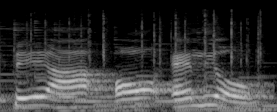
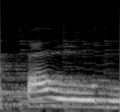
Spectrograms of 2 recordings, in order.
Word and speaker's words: Paolo: Paulo em italiano se escreve P-A-O-L-O.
